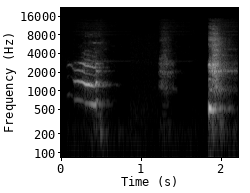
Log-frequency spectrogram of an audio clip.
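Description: A woman's short, high whimper lasting about half a second, then a sharp burst of breathy laughter just before the end.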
